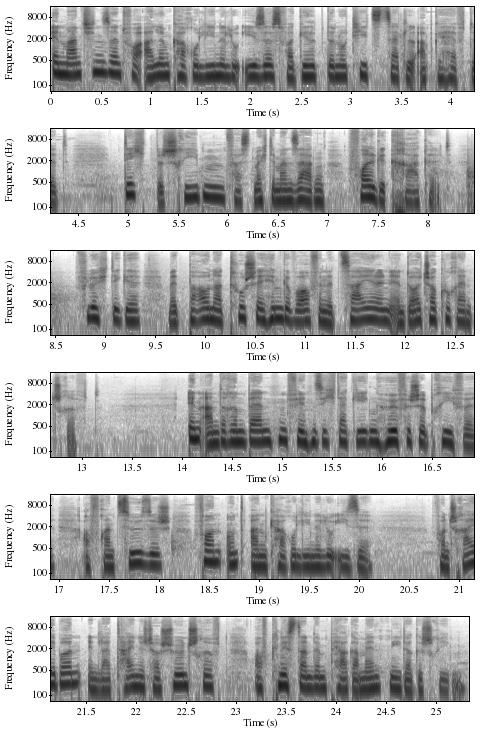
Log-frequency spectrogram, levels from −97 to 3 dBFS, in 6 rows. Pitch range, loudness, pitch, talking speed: 155-190 Hz, -20 LUFS, 175 Hz, 120 wpm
